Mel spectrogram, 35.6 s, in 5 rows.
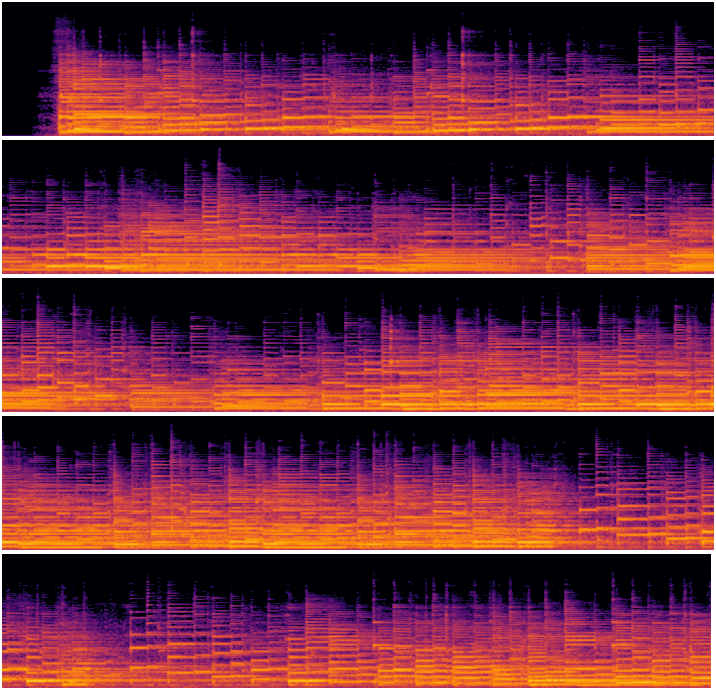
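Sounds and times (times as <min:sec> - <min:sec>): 
guitar arpeggios: 0:00.5 - 0:35.5.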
